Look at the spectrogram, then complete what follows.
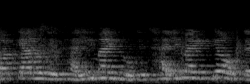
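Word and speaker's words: phthalimide: थैलेमाइड में pH silent होता है, थैलेमाइड बोलते हैं, ठीक है।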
